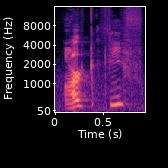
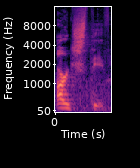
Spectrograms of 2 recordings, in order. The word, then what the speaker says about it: Arch-Thief: Arc-thief or arch-thief? Cause it's not "architecture." No, it's clearly "arch" You have Archbishop of Canterbury you have Archduke Ferdinand -Action!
